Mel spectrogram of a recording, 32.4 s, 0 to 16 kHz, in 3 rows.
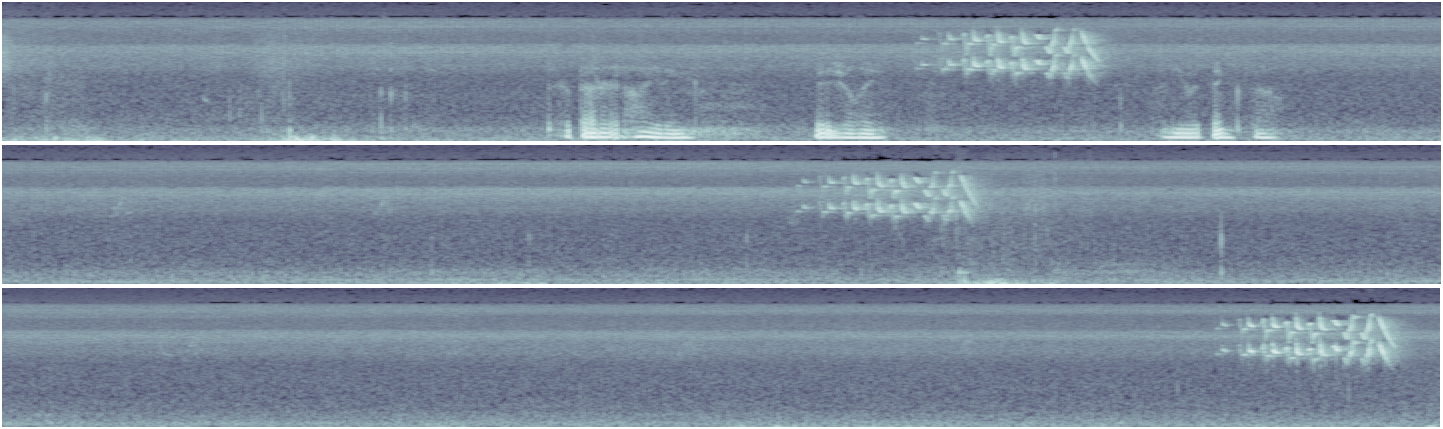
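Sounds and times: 
steady hiss: 0.0 - 32.3
speech: 4.3 - 5.3, 6.1 - 6.7, 8.7 - 9.7
bird chirping loudly from a black spruce: 6.8 - 8.3, 16.7 - 18.2, 30.7 - 32.2.

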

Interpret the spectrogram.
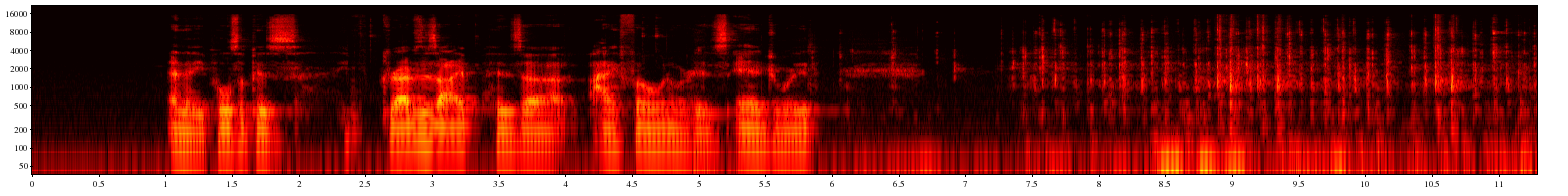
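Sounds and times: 
speech: 1.0 - 6.0
keyboard keys typing: 6.0 - 11.2.

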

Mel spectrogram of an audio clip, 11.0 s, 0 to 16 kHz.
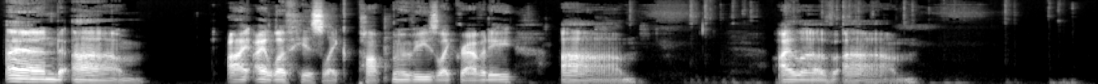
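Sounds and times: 
speech: 0.1 - 1.5, 2.3 - 6.5, 7.8 - 9.2
typing on a computer keyboard: 6.9 - 7.6, 9.1 - 10.9.

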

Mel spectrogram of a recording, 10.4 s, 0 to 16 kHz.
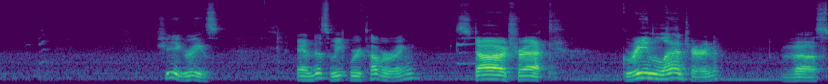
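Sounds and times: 
low room noise: 0.0 - 10.3
speech: 2.0 - 2.8, 3.7 - 7.1, 7.8 - 9.1, 9.8 - 10.3
domestic cat meowing: 5.7 - 6.2.

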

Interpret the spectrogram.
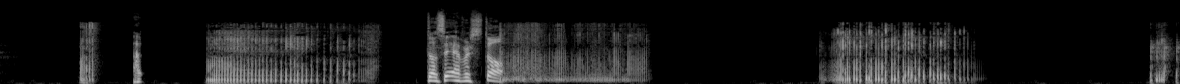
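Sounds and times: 
fart: 0.8 - 1.1, 2.0 - 3.9, 5.0 - 6.6, 8.2 - 9.9, 11.5 - 11.7
speech: 4.3 - 5.3.

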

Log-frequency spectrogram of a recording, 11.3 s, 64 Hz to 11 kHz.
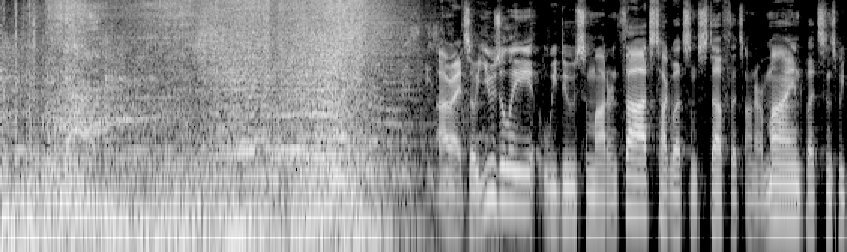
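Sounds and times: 
racing car engine roaring: 0.1 - 6.3
speech: 6.1 - 11.2.

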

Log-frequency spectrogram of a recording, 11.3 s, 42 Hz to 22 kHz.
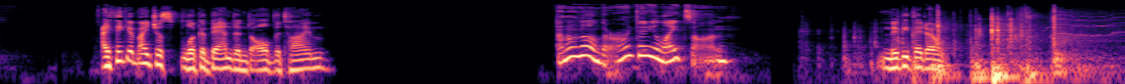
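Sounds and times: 
speech: 1.0 - 3.4, 5.6 - 7.4, 8.8 - 9.7
door being pushed open: 8.0 - 11.2.

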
